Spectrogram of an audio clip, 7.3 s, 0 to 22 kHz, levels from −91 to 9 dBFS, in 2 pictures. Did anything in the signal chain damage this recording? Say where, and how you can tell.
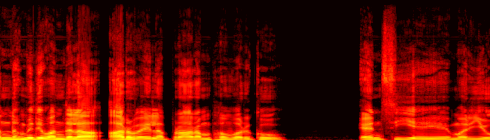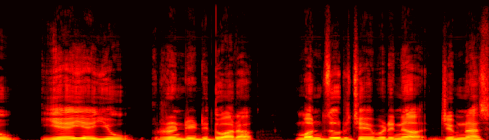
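Yes. At the converter, likely microphone overload: from 0.59 to 0.92 s, peaks exceed full scale by about 3 dB, flattening around one percent of samples into harsh crackle.

In call processing, the microphone volume was likely stepped down at 1.02 s. Speech and background fall together by about 5 dB in one abrupt step, just after the distorted peaks.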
